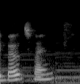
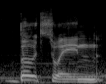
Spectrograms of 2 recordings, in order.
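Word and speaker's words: boatswain: people give enough orders I can be boat or Bo yeah it's you could it it looks like boat Swain it's on the just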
